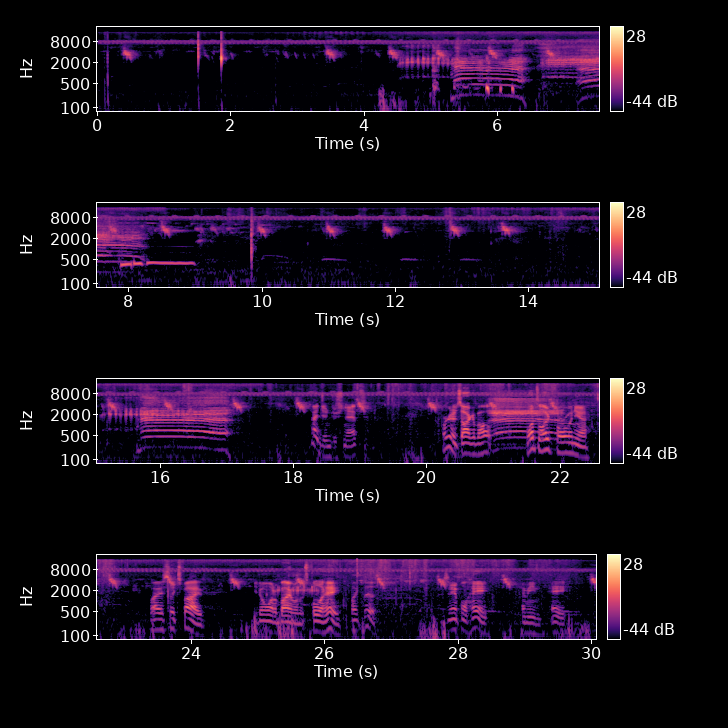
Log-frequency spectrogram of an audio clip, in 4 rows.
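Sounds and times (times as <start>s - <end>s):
sheep bleating: 4.6s - 8.4s, 15.1s - 17.2s, 21.0s - 22.2s.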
